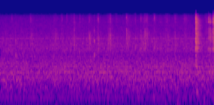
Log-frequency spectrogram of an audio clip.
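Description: Faint, scattered ticks of a small screwdriver turning a screw into a sewing machine's metal needle plate, with a sharper click just before the end.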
